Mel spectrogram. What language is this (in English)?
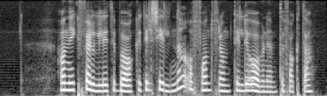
Norwegian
